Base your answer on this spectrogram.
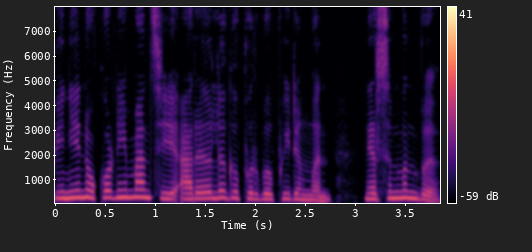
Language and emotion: Bodo, neutral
